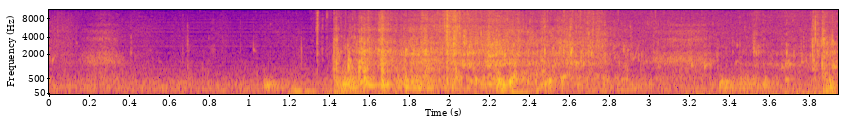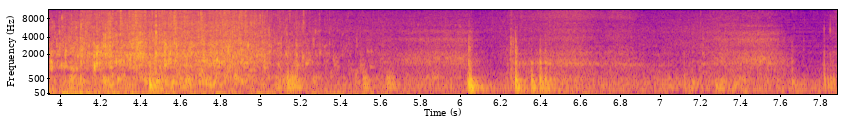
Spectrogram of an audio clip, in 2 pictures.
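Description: Water splashing hard beside a kayak for a few seconds as a lingcod is shaken off the hook at the surface and released. A sharp knock follows about six seconds in.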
